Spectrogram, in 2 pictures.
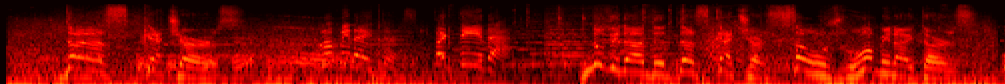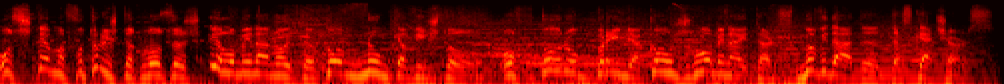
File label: Portuguese EU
